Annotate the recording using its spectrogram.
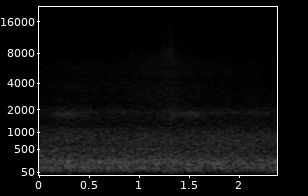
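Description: Steady low background rumble with no distinct events.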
